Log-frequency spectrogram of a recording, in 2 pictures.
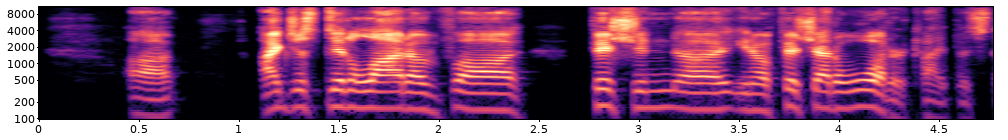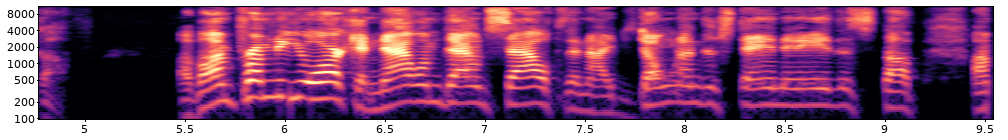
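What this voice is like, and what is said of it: Northeastern US New York accent. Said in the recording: “Jewish New York kid... That talked fast with an accent, you know, the Northeastern accent.”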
